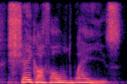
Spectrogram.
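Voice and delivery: preacher stretching the point slowly; drawn-out proclamation. Acted. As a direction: stretch each word out to land it. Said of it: "I'll do it briefly".

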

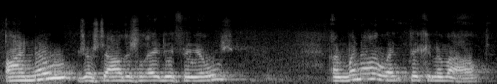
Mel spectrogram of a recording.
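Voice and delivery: loud, fervent preacher's reassurance; fervent preaching. Acted. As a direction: lift the whole hall with it. Preaching at full force.

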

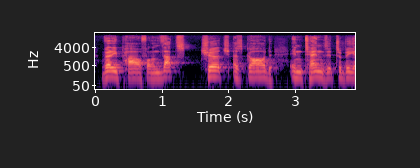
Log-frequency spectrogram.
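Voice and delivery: normal talking voice

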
